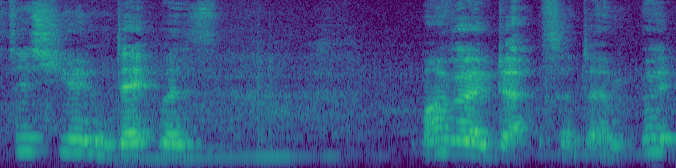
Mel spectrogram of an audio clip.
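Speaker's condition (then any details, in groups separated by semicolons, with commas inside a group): Cerebellar ataxia; affects coordination, speech and swallowing, curvature; diagnosed in childhood, aqua therapy, weekly keep fit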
